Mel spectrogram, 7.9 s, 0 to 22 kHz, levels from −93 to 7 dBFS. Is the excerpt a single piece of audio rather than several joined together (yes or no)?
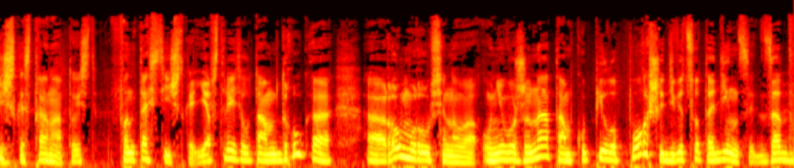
yes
